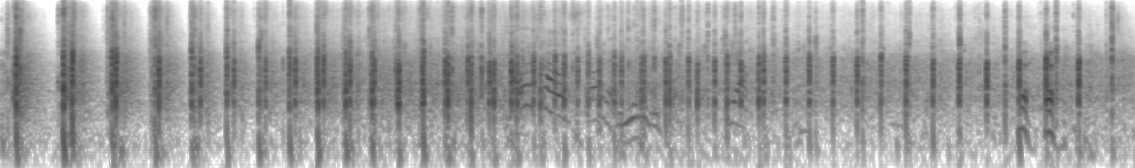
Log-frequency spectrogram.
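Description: A crowd performs the farm workers' unity clap in unison. Sharp, single claps start slowly and steadily speed up, with voices calling out partway through.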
